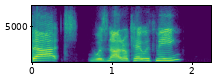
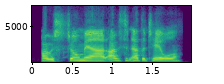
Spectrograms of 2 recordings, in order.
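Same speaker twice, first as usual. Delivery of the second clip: ordinary talk, nothing marked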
